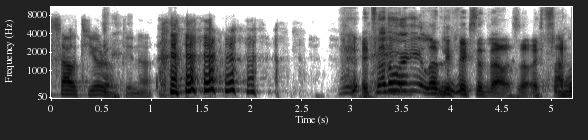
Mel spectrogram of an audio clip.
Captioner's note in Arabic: ضحك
